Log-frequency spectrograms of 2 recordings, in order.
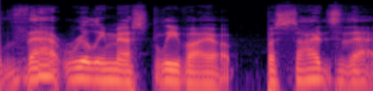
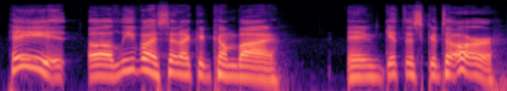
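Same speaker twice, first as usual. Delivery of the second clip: nervous excuse; 4 semitones higher, 6 dB louder than usual. Retold or imitated. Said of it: "And I'm like".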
